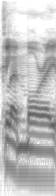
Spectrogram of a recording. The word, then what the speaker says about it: Glen Moray: good point U so some of you might be cringing at the fact that I say Glen Moray from what I can tell it can be said Glenn Moray or Glen Murray but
